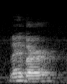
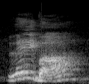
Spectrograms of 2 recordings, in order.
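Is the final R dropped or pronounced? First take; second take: pronounced; dropped. First: The final R sound is pronounced. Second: The final R sound is dropped. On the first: The speaker calls it wrong. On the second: The speaker calls it right.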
